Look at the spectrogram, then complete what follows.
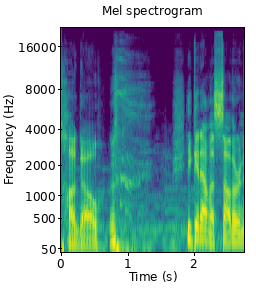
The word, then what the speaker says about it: Hugo: It's pronounced Huggo.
